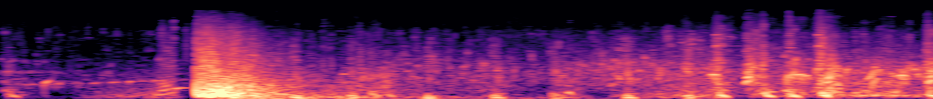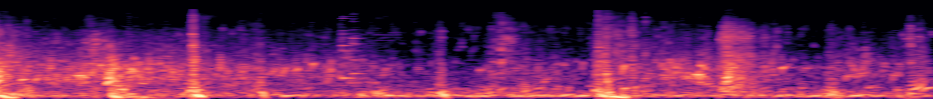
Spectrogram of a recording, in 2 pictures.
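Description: Water gushes and splashes loudly.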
